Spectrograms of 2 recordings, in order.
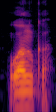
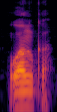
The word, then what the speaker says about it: wank'a: series videos where we teach you how to pronounce certain words in Quechua so our word of the day for today is Wonka Wonka Wonka in English the Quechua word loca means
